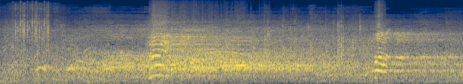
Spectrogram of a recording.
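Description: A large indoor crowd cheers loudly after a takedown, echoing in the arena.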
